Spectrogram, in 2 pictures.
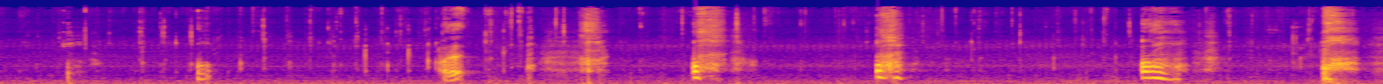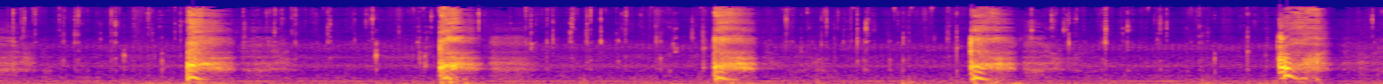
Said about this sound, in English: Listening to me gag even more.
